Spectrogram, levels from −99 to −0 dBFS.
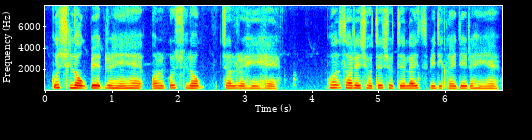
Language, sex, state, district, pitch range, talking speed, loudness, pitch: Hindi, female, Arunachal Pradesh, Lower Dibang Valley, 215-235 Hz, 185 wpm, -19 LUFS, 225 Hz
